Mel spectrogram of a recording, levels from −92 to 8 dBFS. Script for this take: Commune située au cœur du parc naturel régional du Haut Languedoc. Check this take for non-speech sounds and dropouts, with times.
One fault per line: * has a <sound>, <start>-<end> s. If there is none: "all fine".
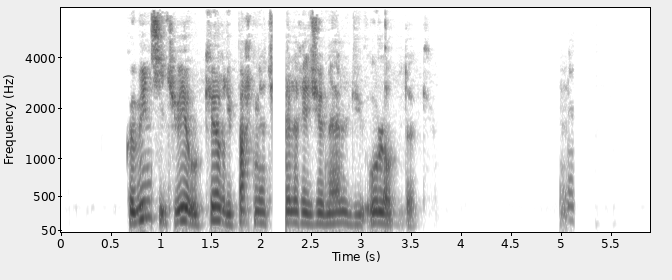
* has a dropout, 2.1-2.2 s
* has a laugh, 5.0-5.1 s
